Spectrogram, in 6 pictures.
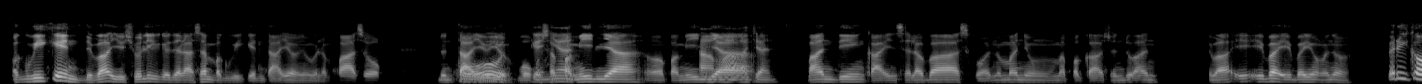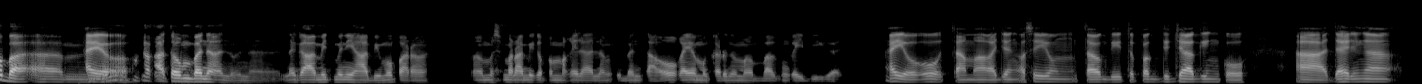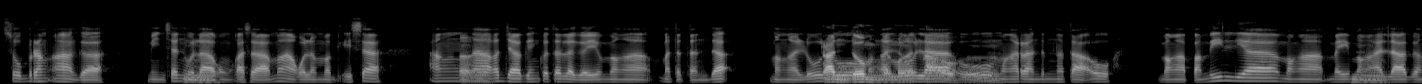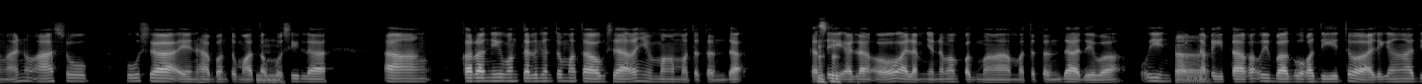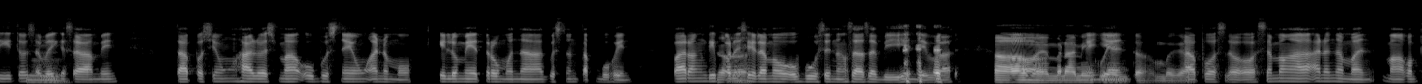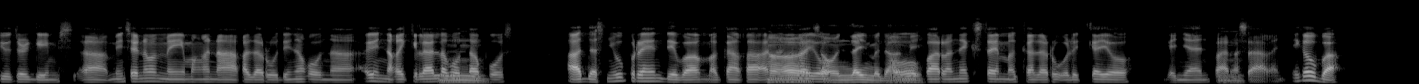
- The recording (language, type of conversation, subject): Filipino, unstructured, Paano mo ginagamit ang libangan mo para mas maging masaya?
- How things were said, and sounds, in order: chuckle; laugh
